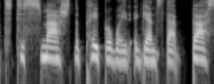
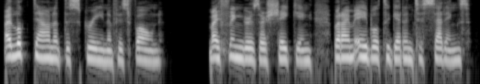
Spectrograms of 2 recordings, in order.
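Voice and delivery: ordinary delivery, nothing marked

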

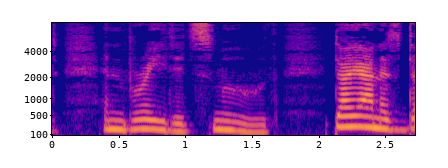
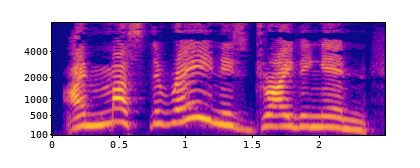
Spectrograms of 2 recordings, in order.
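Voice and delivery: much higher and louder, shut her out; firm shout; 7 semitones higher, 12 dB louder than usual. Acted. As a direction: call it over the storm. Servant shouting back.

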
